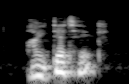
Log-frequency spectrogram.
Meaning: 1. Marked by or resulting from extraordinary ability to recall detailed and vivid mental images of visual images 2. Of or relating to the essential forms of a phenomena
- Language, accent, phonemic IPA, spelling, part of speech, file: English, Southern England, /aɪˈdɛtɪk/, eidetic, adjective, LL-Q1860 (eng)-eidetic.wav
